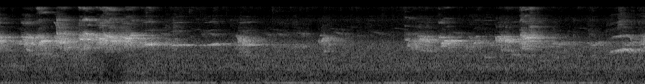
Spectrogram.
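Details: Budgies chirping in quick, uneven runs of high squeaky notes and brief whistles, the chatter rising and falling in loudness.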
